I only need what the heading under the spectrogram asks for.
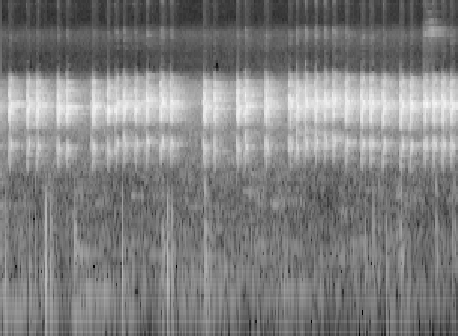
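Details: Straw-headed bulbul at bedtime, sung to provoke rival bulbuls: rhythmic phrases of quick, harsh repeated notes, each burst under a second long, following one another almost continuously, with faint clicks in the background.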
